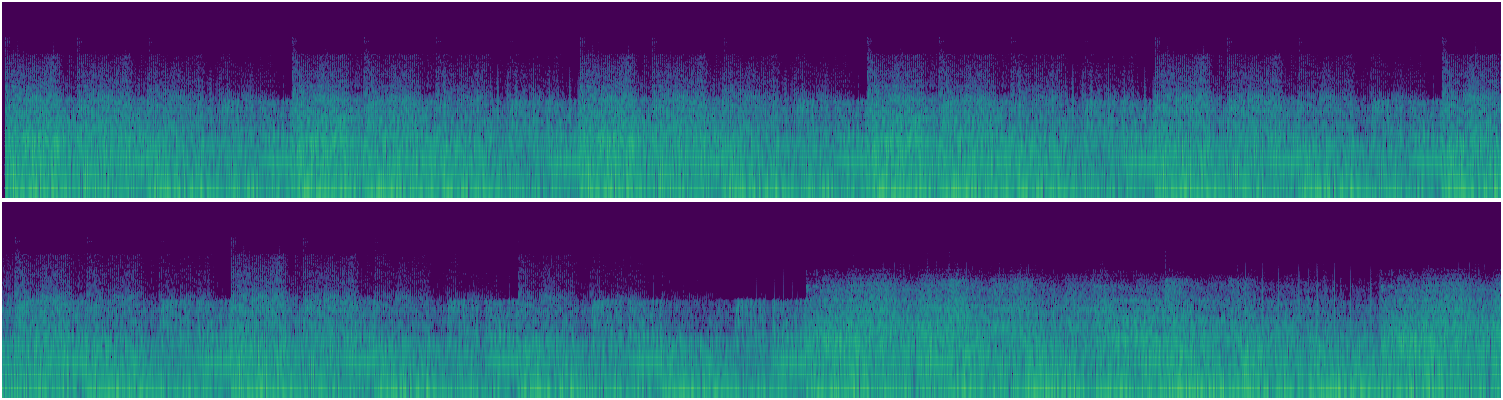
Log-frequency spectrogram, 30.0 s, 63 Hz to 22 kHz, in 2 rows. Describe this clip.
Music > Multiple instruments
Demo Track #3079 (Industraumatic)
Noise, Cyberpunk, Games, Sci-fi, Industrial, Horror, Underground, Ambient, Soundtrack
